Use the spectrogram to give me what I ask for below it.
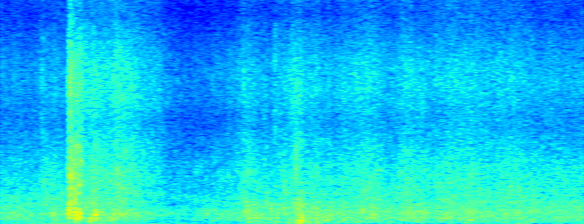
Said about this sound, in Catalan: Està clar, no? Les onades quan trenquen... Això on és? Mira, això és a Castelló d'Empúries.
